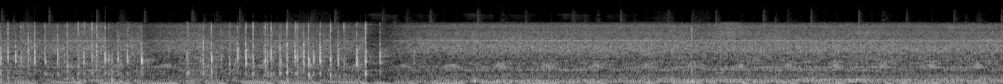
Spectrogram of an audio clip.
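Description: Computer keyboard typing: quick runs of clicks for the first three to four seconds, then they stop. A steady music bed plays underneath.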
